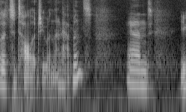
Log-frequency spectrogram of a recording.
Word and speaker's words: tautology: we call it a tautology that's how you pronounce this word it's like taut like you're pulling a string and ology the study of it for no good reason so it's a tautology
